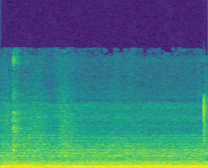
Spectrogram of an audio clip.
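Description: Steady, unchanging hum from running electronic test equipment: one low tone with fainter overtones above it.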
